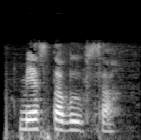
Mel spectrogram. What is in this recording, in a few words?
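"меставывса" Komi, female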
